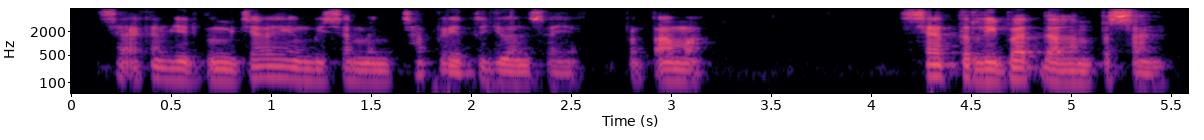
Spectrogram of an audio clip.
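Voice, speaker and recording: A man's voice: lowish voice, darkish tone, husky, highs cut off. A male university lecturer giving a recorded online lecture, explaining points with everyday examples. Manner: explanatory, gives everyday examples, acts out short quotes.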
